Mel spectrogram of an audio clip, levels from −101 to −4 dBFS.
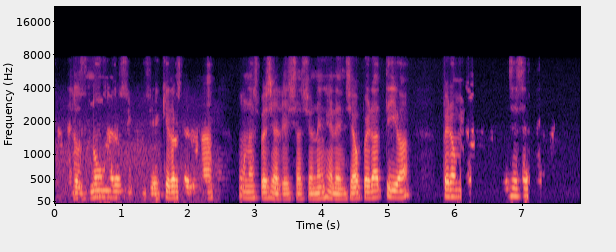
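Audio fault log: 0.0–1.63 s, 2.38–2.54 s, 6.24–6.31 s, other side's voice leaking through: a faint second voice sits under the main talker. It is about 25 dB down at the start, about 30 dB down in the short scrap at 2.38 s, and strongest at about 15 dB down in the brief burst at 6.24 s. The likely cause is a loudspeaker playing the far end into the microphone, with the echo canceller leaving a residue. On a spectrogram this shows as a second, weaker set of harmonic stripes that does not follow the main voice. Like the rest of the audio, it has no energy above 8 kHz.
0.16–1.49 s, 1.8–2.28 s, 6.08–7.6 s, speech suppressed in double talk: the main voice dips and chops while the other side is also talking. The drops are about 15 dB, then about 20 dB, then about 40 dB in the last stretch. The affected time is roughly 0.7 s, half a second and a full second. This is likely an echo canceller that could not tell the talker from the echo and turned both down. 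The waveform envelope shows sudden notches, and the spectrogram shows the harmonics thinning or going blank in patches.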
